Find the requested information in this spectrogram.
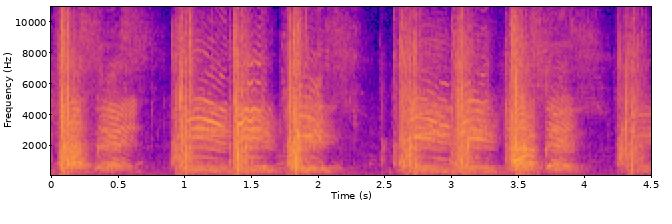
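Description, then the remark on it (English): Hundreds of protesters chant together at noon in the parking lot of a suburban shopping center, loud, rhythmic bursts with voices rising and falling in repeated syllables and brief gaps between, the sound broad and open. “Protests have come to the suburbs. At noon today, hundreds gathered in the parking lot of the Kingsdale Shopping Center in front of the blue tile building that once held the Lazarus department store.”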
